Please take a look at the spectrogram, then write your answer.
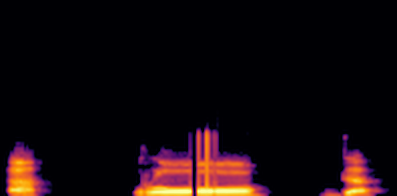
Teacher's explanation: because the ra is thick and heavy when it has a fatha on top of it, the whole of that 2-count stretch is thick and heavy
